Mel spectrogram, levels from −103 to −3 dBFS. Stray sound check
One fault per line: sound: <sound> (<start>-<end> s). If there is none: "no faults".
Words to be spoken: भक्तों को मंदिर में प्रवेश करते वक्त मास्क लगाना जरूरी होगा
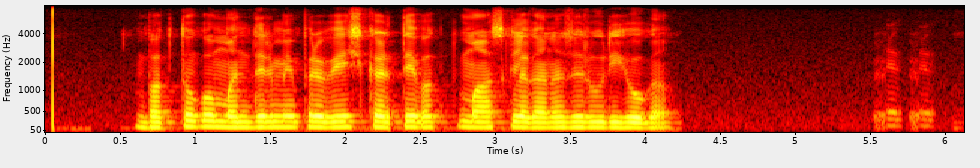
sound: laugh (5.5-5.9 s)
